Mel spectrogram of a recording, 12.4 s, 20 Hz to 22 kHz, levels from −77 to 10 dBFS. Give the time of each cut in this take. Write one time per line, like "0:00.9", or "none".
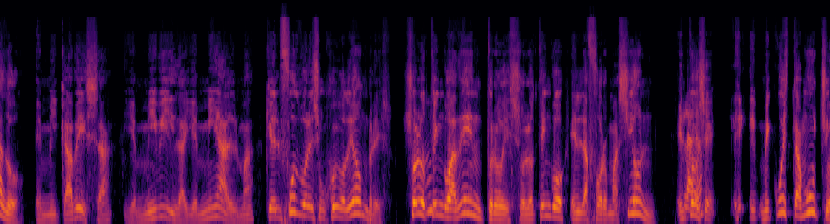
0:03.9
0:06.0
0:08.5
0:10.1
